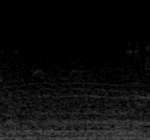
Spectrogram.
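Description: A thick, unbroken hum of many honeybees fills the air around the hives in warm spring weather during a strong cleansing flight, loud and near, with no voices.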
